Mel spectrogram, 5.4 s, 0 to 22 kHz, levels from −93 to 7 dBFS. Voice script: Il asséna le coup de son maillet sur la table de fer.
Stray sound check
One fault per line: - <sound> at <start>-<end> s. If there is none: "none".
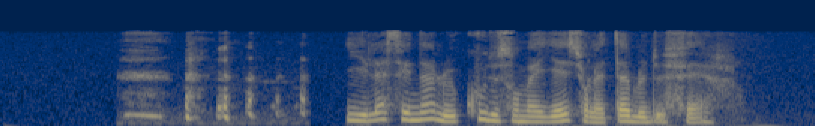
- laugh at 0.8-2.1 s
